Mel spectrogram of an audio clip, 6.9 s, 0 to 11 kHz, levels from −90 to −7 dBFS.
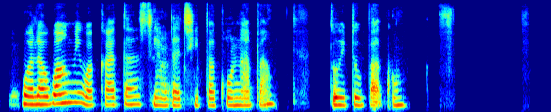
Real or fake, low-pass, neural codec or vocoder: fake; 9.9 kHz; codec, 24 kHz, 3 kbps, HILCodec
